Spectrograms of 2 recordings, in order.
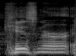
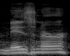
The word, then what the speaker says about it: Knizner: It is which makes no sense because usually you silence the K, right, and pronounce the N. I, I'm, I'm telling you, I feel very confident it is Kisner and not Nisner.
